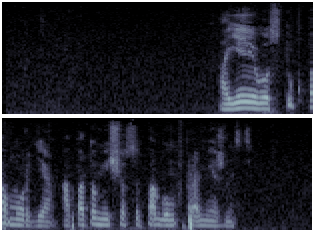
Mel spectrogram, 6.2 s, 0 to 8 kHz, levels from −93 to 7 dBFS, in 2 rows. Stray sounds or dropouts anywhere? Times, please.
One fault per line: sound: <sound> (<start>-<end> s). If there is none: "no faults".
no faults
